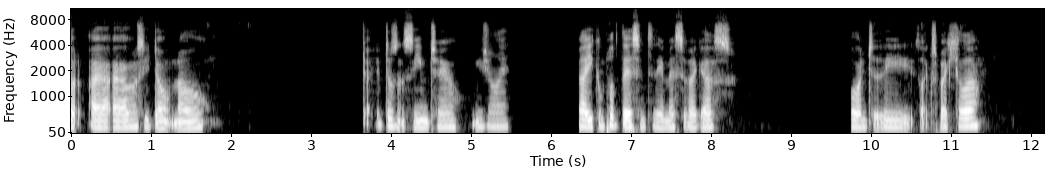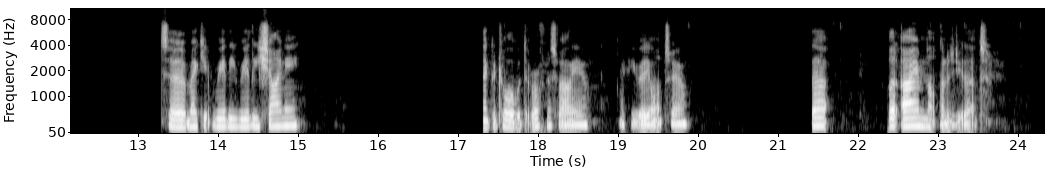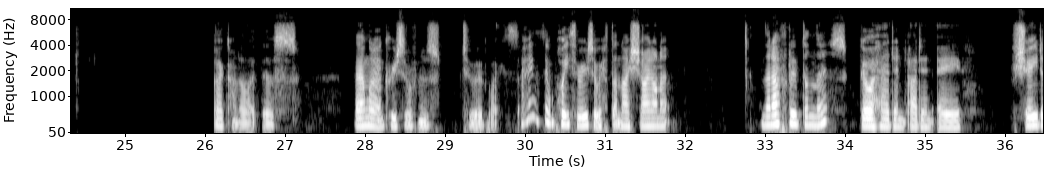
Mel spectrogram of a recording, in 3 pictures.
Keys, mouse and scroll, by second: 0.2 click, 1.2 click, 2.4 click, 6.7 click, 10.0 click, 13.4 middle click, 16.0 click, 20.0 middle click, 21.6 click, 22.5 click, 24.9 Delete, 24.9 click, 25.6 middle click, 26.1 middle click, 28.2 click, 29.8 middle click, 32.0 shift+middle click, 32.8 middle click, 33.2 middle click, 33.7 shift+middle click, 34.0 middle click, 34.5 shift+middle click, 34.5 click, 34.9 middle click, 35.0 middle click, 35.3 shift+a.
